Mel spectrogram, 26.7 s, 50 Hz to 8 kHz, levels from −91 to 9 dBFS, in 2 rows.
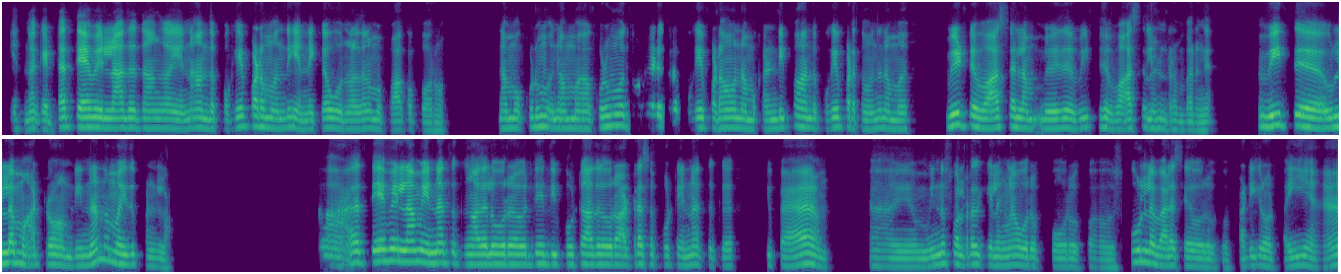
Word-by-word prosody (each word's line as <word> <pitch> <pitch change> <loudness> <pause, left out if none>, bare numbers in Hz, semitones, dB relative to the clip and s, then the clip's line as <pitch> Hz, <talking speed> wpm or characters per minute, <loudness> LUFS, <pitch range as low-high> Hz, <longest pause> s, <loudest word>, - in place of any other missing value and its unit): என்ன 150 +1 -4
கேட்டா 155 +4 +2 0.2
தேவையில்லாதது 165 -1 +7
தாங்க. 160 0 -1 0.2
ஏன்னா 155 +3 -3
அந்த 155 -1 -2
புகைப்படம் 180 +2 0
வந்து 155 +2 -3
என்னைக்கா 145 +3 -2
ஒரு 150 - -2
நாள் 145 0 -2
தான் 155 - -3
நம்ம 150 - -5
பாக்க 140 +1 -5
போறோம். 125 -1 -9 0.6
நம்ம 160 +1 -2
குடும்ப 180 +1 -2
நம்ம 160 0 -3 0.2
குடும்பத்தோடு 200 - -3
எடுக்கிற 180 -2 -3
புகைப்படம் 165 0 -1
நம்ம 145 -2 -3
கண்டிப்பா 165 +4 -3
அந்த 160 -2 -3
புகைப்படத்த 170 -1 -3
வந்து, 160 +2 -4
நம்ம 145 -1 -3 0.5
வீட்டு 205 -2 +6
வாசல்ல 170 0 +2
ம். - - -9 0.2
இது 165 0 +1
வீட்டு 170 0 -7 0.2
வாசல்ன்ற 155 -1 -3
பாருங்க. 130 0 -6 0.6
வீட்டு 200 0 +5 0.3
உள்ள 190 +2 +4
மாற்றோம் 170 +1 -1
அப்டின்னா, 155 +5 -1
நம்ம 195 -6 +1
இது 170 - -4
பண்ணலாம். 135 -4 -9 1.5
அ, - - -9 0.2
அது 200 +1 +4
தேவையில்லாம 215 -1 +7
என்னத்துக்குங்க? 190 -3 +1
அதுல 175 0 +3
ஒரு 175 - +2
ஒரு 170 - -3
தேதி 175 -1 -1
போட்டு, 170 +1 -3
அதுல 170 0 +1
ஒரு 170 - -1
அட்ரஸ்ச 180 -1 -3
போட்டு 165 0 -10
என்னத்துக்கு 150 -3 -6 0.4
இப்ப. 155 - -11 1.0
அ - - -10 0.4
இன்னும் 180 +2 -3
சொல்றது 175 +1 -1
கேளுங்களான், 155 +1 -2
ஒரு 145 - -4 0.3
ஒரு 135 0 -6
க - - -12 0.3
ஸ்கூல்ல 205 - 0
வேலை 155 0 +1
செய்ற 145 -1 -4
ஒரு 130 - -5 0.3
படிக்கிற 150 +3 -6
ஒரு 135 - -16
பையன். 140 -2 -5
165 Hz, 155 wpm, -23 LUFS, 150-175 Hz, 1.5 s, தேவையில்லாதது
